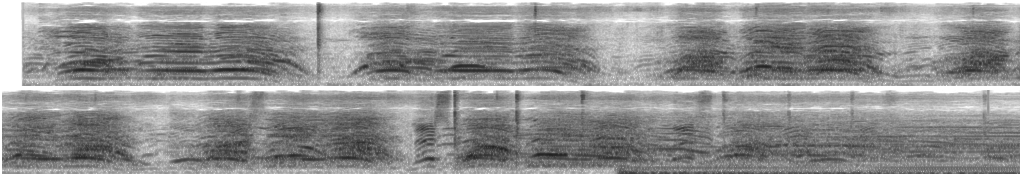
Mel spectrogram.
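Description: A large protest crowd chanting a short slogan in unison, about six times in a row, each chant a little over a second long. A deep, steady bass music tone comes in about eight seconds in, under the last chant.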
